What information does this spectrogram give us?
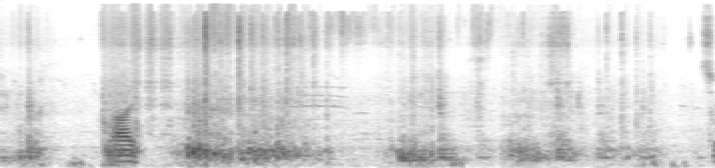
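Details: Pigeon cooing: low, throaty, rolling coos in repeated bursts through the recording, with a short sharp louder sound near the start and light clatter in the background.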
